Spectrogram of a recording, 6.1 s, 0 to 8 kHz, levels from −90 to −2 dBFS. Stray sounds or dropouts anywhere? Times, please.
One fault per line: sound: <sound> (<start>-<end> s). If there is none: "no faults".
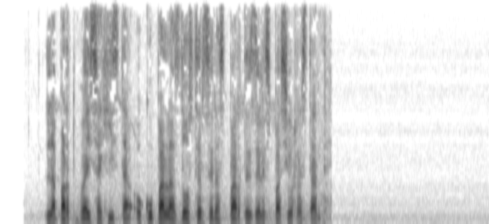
no faults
